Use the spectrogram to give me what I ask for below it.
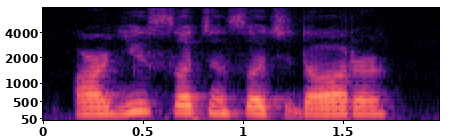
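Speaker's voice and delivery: normal talking voice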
